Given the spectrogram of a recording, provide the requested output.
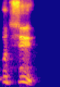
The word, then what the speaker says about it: Coutu: I'm saying that right? – Couchou? Yes, you're getting better and better. – Sam Couchou. Sam Couchou. – Couchou.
